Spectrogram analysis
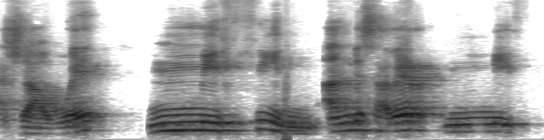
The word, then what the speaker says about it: Yahweh: mi lengua, hazme saber, Jehová, que la mejor traducción o pronunciación sería Yahweh, mi fin, hazme saber mi fin.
